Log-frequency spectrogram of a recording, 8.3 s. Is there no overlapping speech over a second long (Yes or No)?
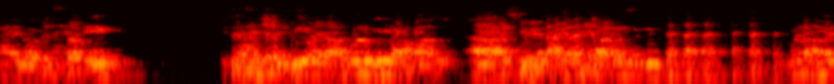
No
